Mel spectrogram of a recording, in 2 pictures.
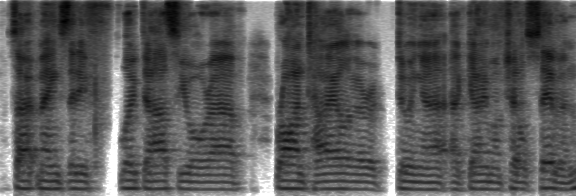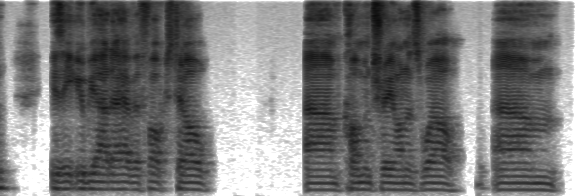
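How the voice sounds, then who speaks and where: A man with an Australian accent, giving blunt opinions in casual sports talk on the radio, with many pauses and ums. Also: medium pitch, a bit bright, rough recording. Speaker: radio panelist. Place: radio studio.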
